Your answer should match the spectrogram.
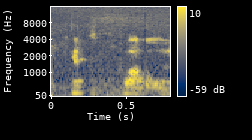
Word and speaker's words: Quetzalcoatl: So I looked it up on the interwebs, and apparently Quetzalcoatl, and I don't know if I'm pronouncing it right, is a deity in the Aztec culture. Got it right.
